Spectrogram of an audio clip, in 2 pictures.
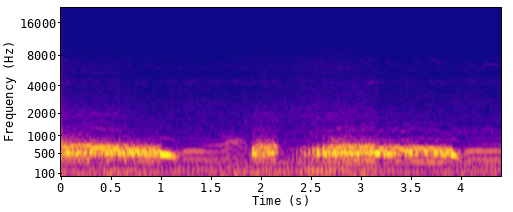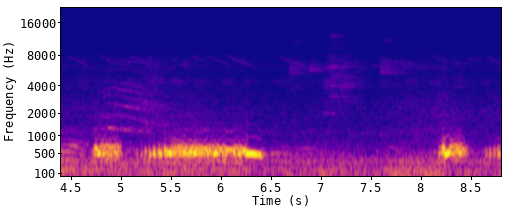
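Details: Local Barbary dove, a lure recording to make lazy, silent doves start calling again: deep, rolling coos about every second or two, each a rough hum ending in a short downward slur, with quiet gaps between.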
